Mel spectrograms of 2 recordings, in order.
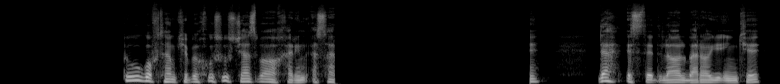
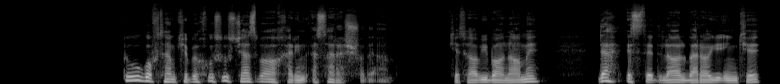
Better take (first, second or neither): second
